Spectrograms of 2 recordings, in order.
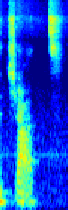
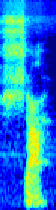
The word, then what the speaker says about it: chat: watching that word and wondering why bev asking me about the chat instead of sha it is pronounced sha all right beautiful let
